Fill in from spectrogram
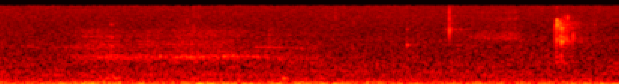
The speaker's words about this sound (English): I'm just gonna have my beer. I'm gonna have a sip of beer.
